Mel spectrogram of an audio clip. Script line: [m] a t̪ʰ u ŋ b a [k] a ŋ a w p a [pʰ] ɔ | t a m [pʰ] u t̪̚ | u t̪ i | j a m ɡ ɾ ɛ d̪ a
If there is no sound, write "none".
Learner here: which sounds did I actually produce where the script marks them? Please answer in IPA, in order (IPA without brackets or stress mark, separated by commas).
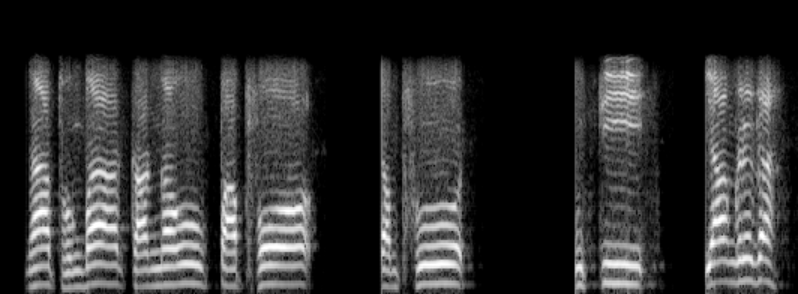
ŋ, k, pʰ, pʰ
